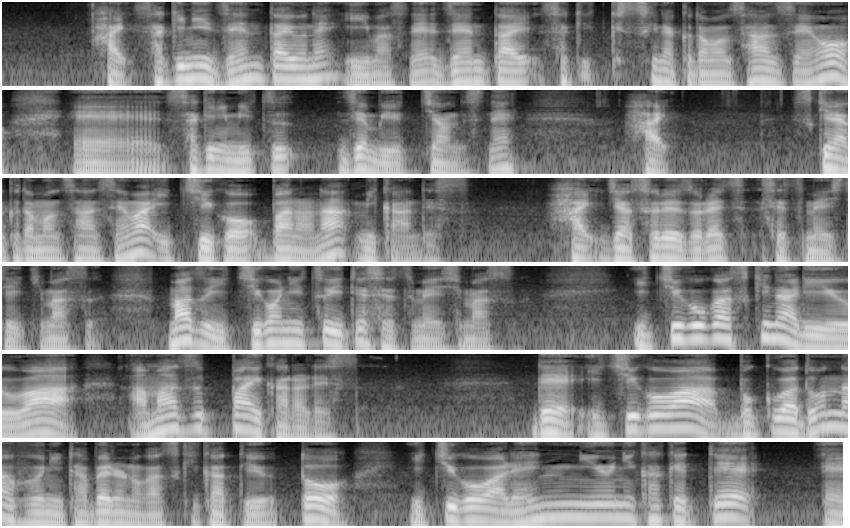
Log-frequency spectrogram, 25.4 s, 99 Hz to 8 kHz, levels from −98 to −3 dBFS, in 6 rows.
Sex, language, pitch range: male, Japanese, 85-125 Hz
